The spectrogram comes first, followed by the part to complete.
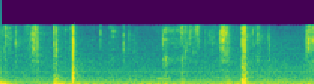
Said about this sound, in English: So as I pull the card, choosing a card for the week, universal for everyone listening, as I ask for guidance and calling upon the angels.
